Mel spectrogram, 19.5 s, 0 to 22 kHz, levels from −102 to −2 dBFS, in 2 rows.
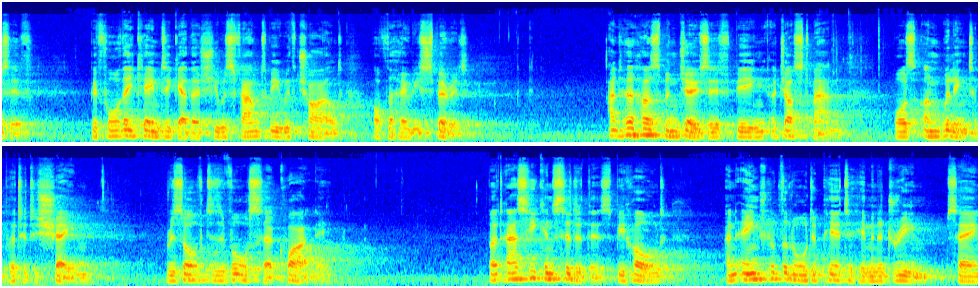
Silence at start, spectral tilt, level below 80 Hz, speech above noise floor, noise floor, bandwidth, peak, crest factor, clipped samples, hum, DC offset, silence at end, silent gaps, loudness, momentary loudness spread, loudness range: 0 s; -4.5 dB/octave; -58 dBFS; 27 dB; -55 dBFS; 17 kHz; -8 dBFS; 20 dB; under 0.1%; none; under 0.1%; 0 s; none; -28 LUFS; 12 LU; 3 LU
